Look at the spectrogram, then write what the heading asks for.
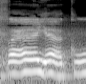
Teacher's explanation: Kun fayakun, nun mati bertemu dengan fa, kita kena sembunyikan bunyi nun ini pada kadar separuh ke dalam huruf fa disertai dengung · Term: ikhfa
